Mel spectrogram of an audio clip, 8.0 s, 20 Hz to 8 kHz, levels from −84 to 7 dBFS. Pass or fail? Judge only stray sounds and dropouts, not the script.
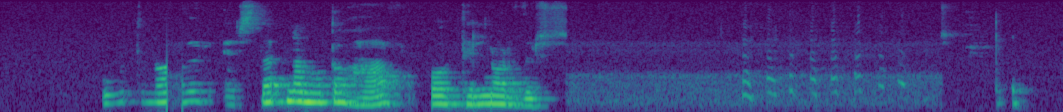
fail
